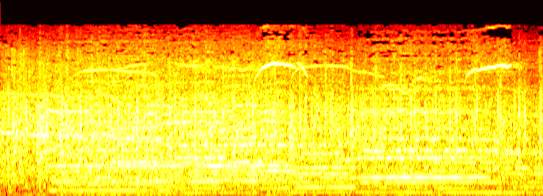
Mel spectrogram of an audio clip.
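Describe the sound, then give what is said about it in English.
A large audience applauds steadily throughout, a dense wash of clapping with scattered cheers and whistles rising above it, sustained and fairly loud from start to finish. “We give our applause where it is really deserved.”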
